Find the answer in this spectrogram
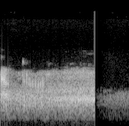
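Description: Steady rushing noise of passing road traffic that builds slightly, then cuts off abruptly with a click about one and a half seconds in, leaving a quieter outdoor background.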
